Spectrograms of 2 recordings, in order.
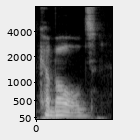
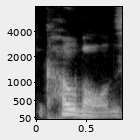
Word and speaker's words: kobold: that's very common is i pronounce uh kabul's kabolds a lot of people will tell me how it's pronounced kobolds and i'm like i'm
